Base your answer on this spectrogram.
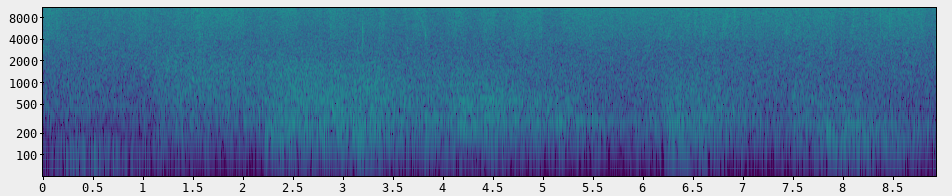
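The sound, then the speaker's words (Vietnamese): Thunder rumbles through a thunderstorm with heavy rain and wind. A steady, dense roar of rain holds throughout, with the rumble swelling loudly in the middle and again near the end. No voices are heard. “Mưa gió cuồng phong bên ngoài tựa như ủng hộ chuyện này.”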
